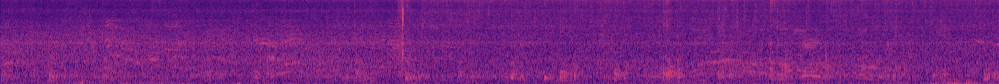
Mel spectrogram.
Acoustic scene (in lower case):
park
